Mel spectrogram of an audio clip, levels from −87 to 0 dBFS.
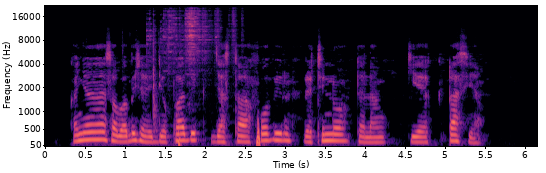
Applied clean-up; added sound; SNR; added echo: none; Cutlery, silverware; 11 dB; none.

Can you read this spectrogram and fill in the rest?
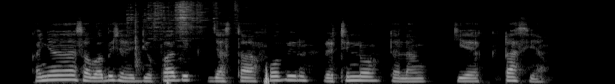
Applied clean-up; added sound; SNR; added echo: classical method log-MMSE.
